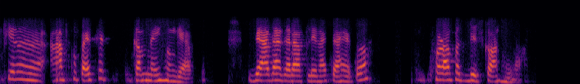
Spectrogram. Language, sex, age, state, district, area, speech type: Urdu, other, 60+, Telangana, Hyderabad, urban, conversation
